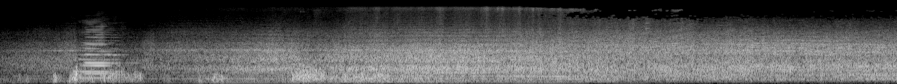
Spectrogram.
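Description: An EMD diesel locomotive sounds a short horn blast about a second in. It is followed by the rising, then steady, sound of the diesel-hauled passenger train running past, with wheels clattering on the rails.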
